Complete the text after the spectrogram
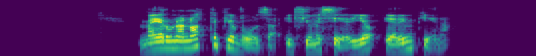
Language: Italian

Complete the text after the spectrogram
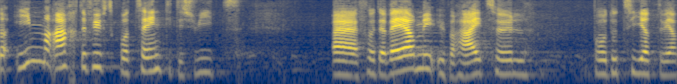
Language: Swiss German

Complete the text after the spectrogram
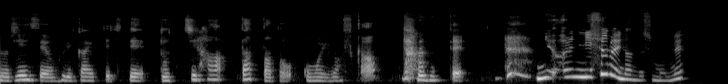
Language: Japanese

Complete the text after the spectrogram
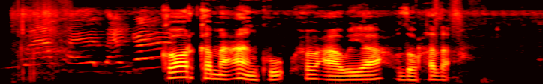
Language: Somali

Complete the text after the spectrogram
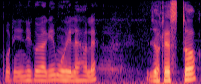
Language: Assamese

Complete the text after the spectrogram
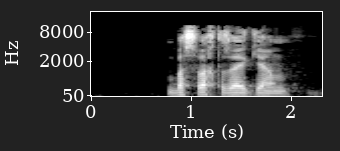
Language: Khetrani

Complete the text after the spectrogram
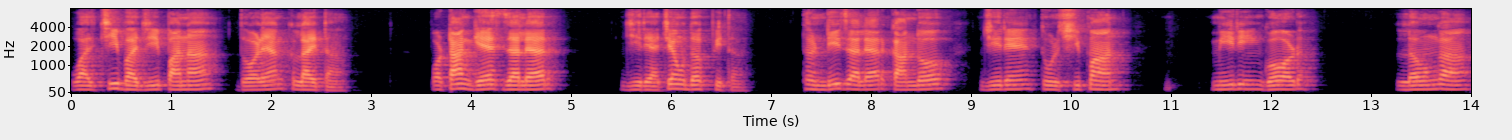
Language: Konkani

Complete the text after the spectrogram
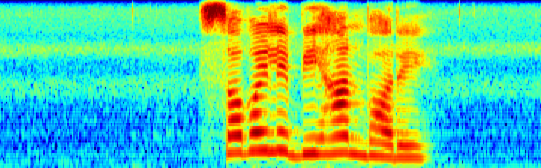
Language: Nepali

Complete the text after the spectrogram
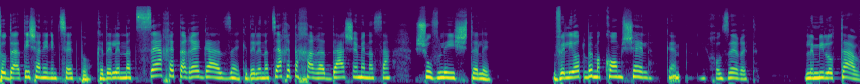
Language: Hebrew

